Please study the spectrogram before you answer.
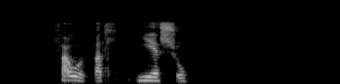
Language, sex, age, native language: Icelandic, female, 30-39, Icelandic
